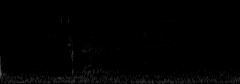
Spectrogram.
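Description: Near silence: faint scratching of a pen moving on a notebook page, with one small click about two-thirds of a second in.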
